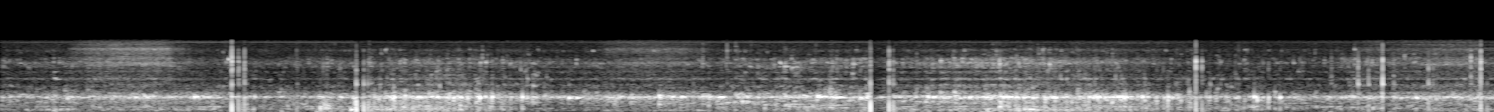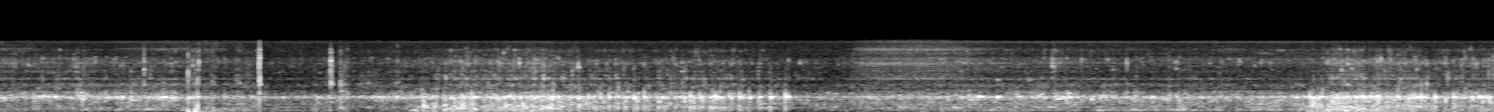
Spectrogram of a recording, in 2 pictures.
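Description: Scuba diver breathing underwater through a regulator: a short hissing inhale, then a longer gurgle of exhaled bubbles, about one breath every ten seconds, over a steady hum.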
